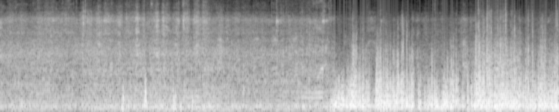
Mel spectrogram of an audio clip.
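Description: Car on the move heard from inside the cabin: a steady rumble of engine and road. About four seconds in it turns abruptly louder and heavier.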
